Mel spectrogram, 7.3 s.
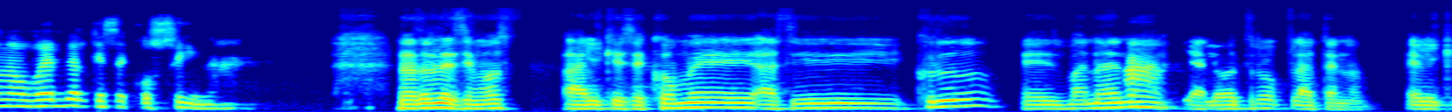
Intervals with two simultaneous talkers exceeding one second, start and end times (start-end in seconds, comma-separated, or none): none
